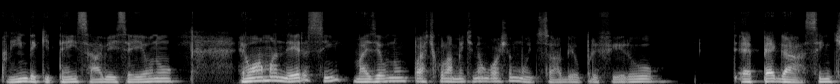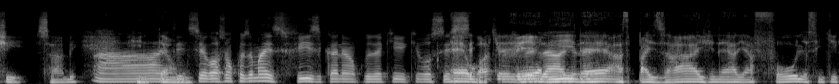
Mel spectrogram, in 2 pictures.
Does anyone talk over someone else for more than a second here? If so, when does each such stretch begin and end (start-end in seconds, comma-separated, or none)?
12.9-14.4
